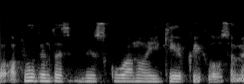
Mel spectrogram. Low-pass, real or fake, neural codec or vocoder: 7.2 kHz; fake; vocoder, 22.05 kHz, 80 mel bands, HiFi-GAN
